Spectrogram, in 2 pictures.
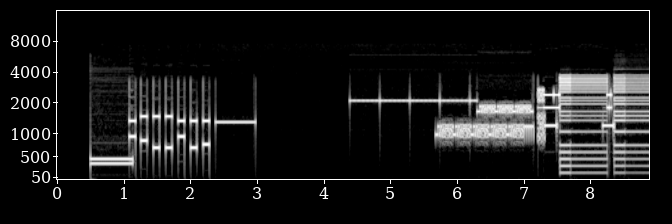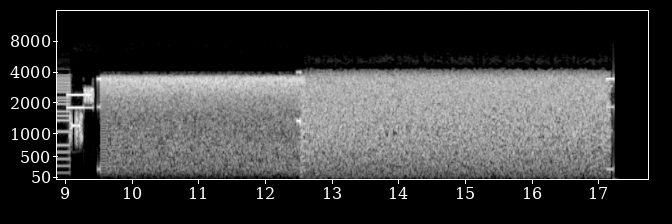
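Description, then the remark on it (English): A dial-up modem connects a home computer to the internet over a phone line: quick touch-tone dialing beeps, then warbling handshake tones, giving way to a long, loud hiss of static that cuts off abruptly. “that sound that you just heard is the sound of the internet connecting to your home computer via the phone line”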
